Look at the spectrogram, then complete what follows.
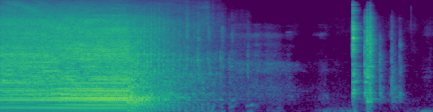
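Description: A DeWalt petrol pressure washer runs steadily with the hiss of its spray. About two seconds in the engine shuts down and runs down to silence over about two seconds. Two short knocks come near the end.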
